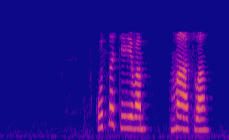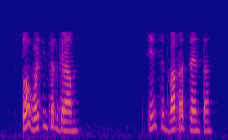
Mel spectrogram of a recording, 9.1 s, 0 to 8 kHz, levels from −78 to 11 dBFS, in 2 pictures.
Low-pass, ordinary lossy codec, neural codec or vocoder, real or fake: 7.2 kHz; AAC, 16 kbps; vocoder, 22.05 kHz, 80 mel bands, WaveNeXt; fake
